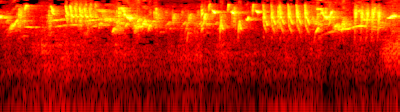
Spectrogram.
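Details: Training song of an authentic Constantine goldfinch: bright, tumbling high twitter with buzzy slurred notes, a quick rattle partway through, then more rapid chirps to the end.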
